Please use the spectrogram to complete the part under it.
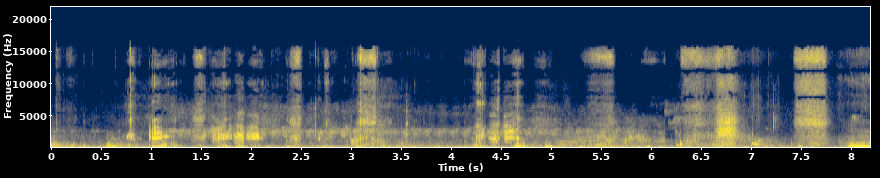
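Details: Pangpang the pug, a pet dog, in a morning scene: short breathy snorting and panting bursts come in irregular clusters, some rasping higher up. Human voices appear faintly in between.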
